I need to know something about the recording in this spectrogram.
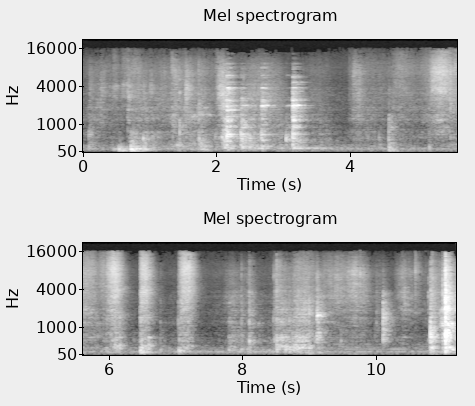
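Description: Dishes clink and clatter as they are handled, with irregular knocks and scrapes. Some contacts are sharper and louder than others, and no one speaks.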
